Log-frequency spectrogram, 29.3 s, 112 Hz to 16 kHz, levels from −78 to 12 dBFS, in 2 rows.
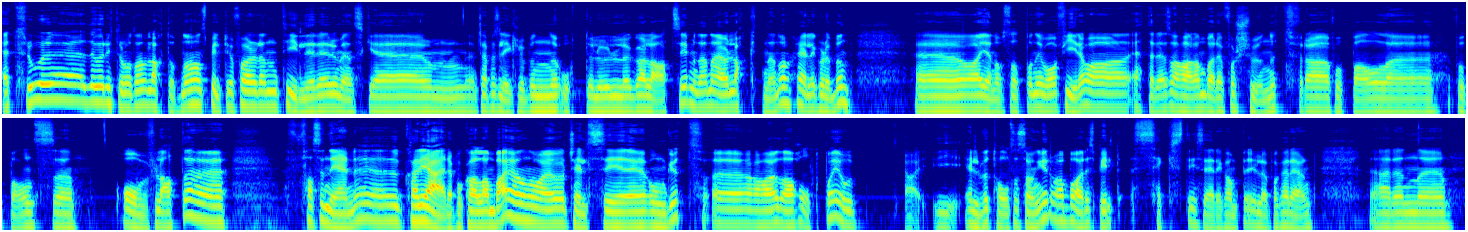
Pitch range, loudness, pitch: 120-150 Hz, -25 LUFS, 130 Hz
